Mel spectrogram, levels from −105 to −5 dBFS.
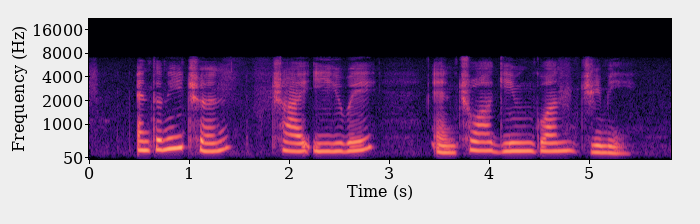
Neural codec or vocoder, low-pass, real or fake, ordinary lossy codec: none; 7.2 kHz; real; none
